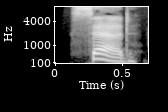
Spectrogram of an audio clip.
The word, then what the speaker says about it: said: Si nos encontramos con una A y una I juntas, la pronunciamos como E. Dije. Said.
